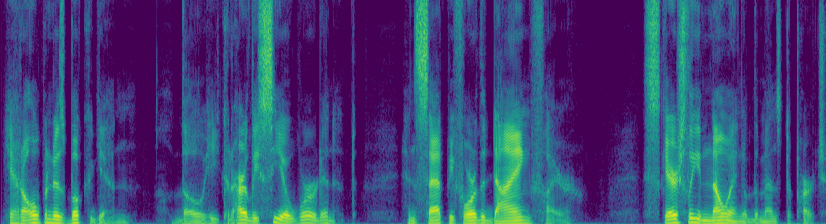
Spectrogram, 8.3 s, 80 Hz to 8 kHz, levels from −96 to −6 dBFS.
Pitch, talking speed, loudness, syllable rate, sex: 95 Hz, 195 wpm, -18 LUFS, 6.0 syllables/s, male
